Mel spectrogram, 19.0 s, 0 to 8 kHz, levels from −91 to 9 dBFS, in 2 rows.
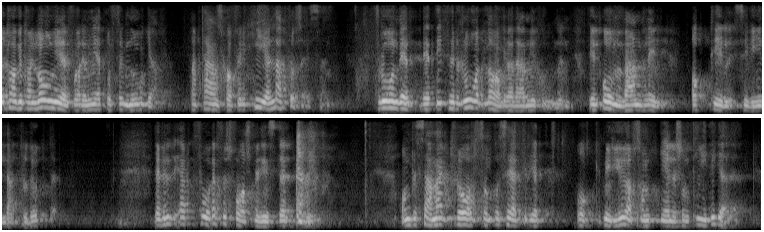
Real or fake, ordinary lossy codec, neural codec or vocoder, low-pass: fake; none; codec, 16 kHz, 2 kbps, FreqCodec, smaller model; 7.2 kHz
